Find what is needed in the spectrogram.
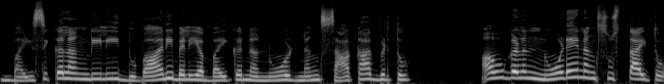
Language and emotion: Kannada, disgusted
